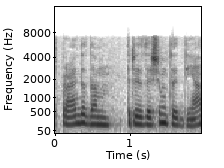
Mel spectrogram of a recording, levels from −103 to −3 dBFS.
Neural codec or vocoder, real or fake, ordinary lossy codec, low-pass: codec, 16 kHz, 4 kbps, FunCodec, trained on Chinese and English, 50 frames a second; fake; AAC, 64 kbps; 7.2 kHz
